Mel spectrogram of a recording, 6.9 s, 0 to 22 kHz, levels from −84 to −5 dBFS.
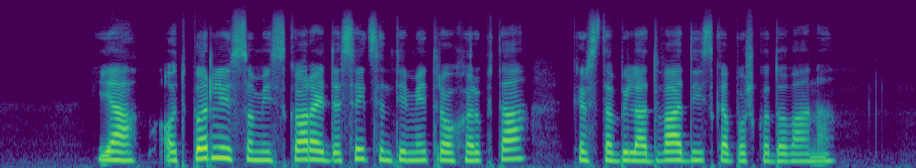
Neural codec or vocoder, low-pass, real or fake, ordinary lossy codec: codec, 44.1 kHz, 7.8 kbps, DAC; 19.8 kHz; fake; none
